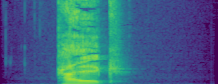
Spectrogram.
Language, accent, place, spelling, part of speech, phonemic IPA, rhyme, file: German, Germany, Berlin, Kalk, noun, /kalk/, -alk, De-Kalk.ogg
- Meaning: 1. lime (general term for inorganic materials containing calcium) 2. limescale, scale (calcium deposit) 3. chalk 4. limestone (calcium rock)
